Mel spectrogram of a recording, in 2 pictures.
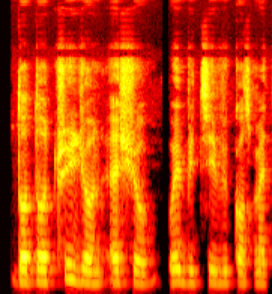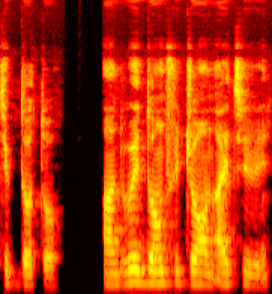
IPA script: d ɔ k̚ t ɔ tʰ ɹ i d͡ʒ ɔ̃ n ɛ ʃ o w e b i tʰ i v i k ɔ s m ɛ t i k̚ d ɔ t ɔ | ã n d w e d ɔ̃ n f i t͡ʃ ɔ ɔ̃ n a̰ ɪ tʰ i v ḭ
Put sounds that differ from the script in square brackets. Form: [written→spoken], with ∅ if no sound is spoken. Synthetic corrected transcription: d ɔ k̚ t ɔ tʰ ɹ i d͡ʒ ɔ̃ n ɛ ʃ o w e b i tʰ i v i k ɔ s m ɛ t i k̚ d ɔ t ɔ | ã n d w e d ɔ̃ n f i t͡ʃ ɔ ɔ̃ n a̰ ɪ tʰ i v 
